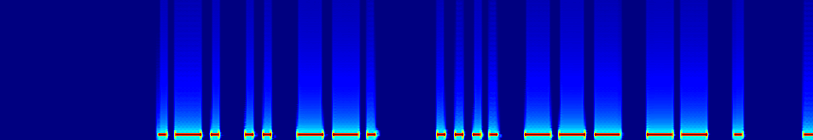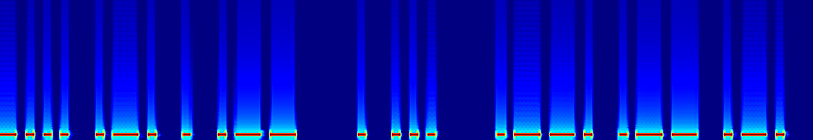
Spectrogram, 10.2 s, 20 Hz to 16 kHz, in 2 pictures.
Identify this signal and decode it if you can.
Morse code, heard as a keyed tone, about 22 wpm, 700 Hz. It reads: RIG HOME BREW ES PWR
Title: Practice QSO - Exchange 2 - Info - 22wpm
